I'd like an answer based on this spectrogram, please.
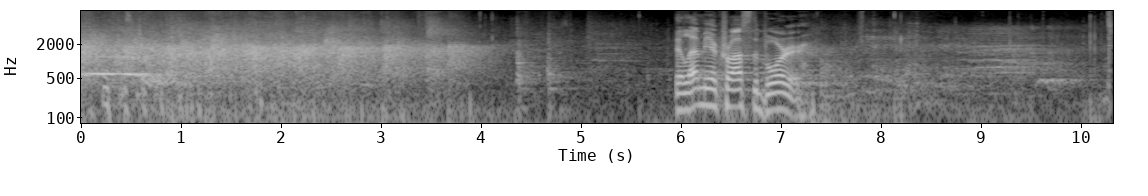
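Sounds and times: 
audience applause welcoming a guest speaker on Canada Day: 0.0 - 4.1
speech: 0.2 - 0.6, 6.0 - 7.4.

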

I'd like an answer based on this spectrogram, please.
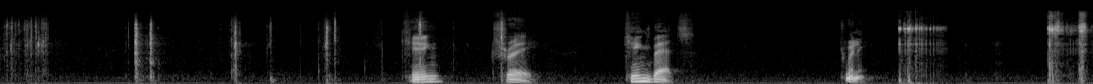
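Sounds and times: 
playing cards rustling while dealt for stud poker: 0.0 - 0.6
speech: 4.1 - 5.4, 6.3 - 7.0, 8.4 - 8.8.

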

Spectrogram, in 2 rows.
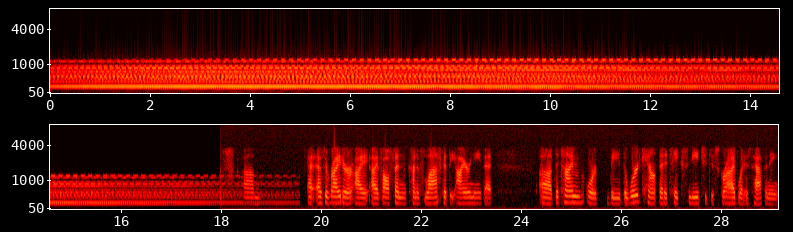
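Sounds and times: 
drone music with a low buzzing chord of stacked harmonic tones: 0.0 - 19.6
speech: 20.0 - 23.5, 24.4 - 29.1.

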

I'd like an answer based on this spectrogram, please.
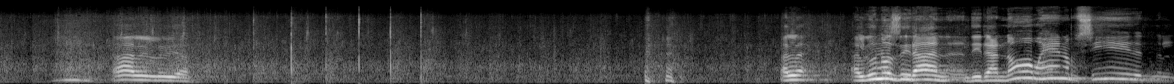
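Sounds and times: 
audience applause: 0.0 - 8.0
speech: 1.1 - 2.0, 6.6 - 6.9, 7.8 - 11.7
laughter: 6.4 - 7.0.

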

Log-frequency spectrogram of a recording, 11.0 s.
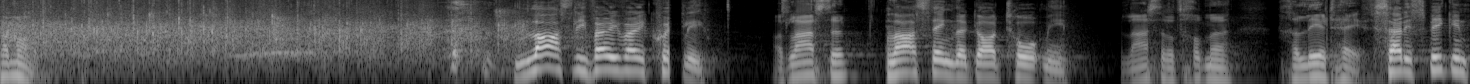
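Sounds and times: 
speech: 0.0 - 0.4, 3.6 - 11.0
audience clapping: 0.0 - 4.8.

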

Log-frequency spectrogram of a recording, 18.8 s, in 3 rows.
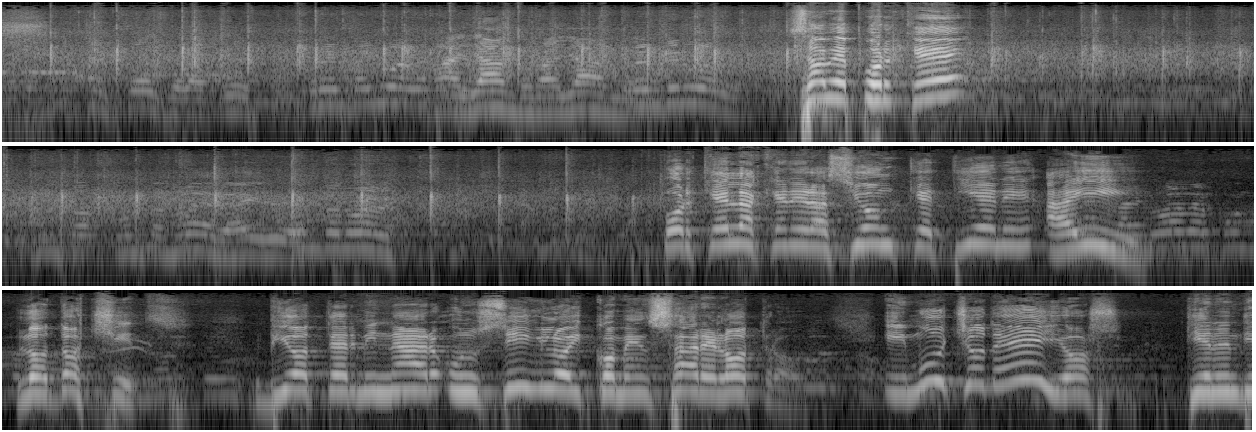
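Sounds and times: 
audience applause: 0.0 - 10.8
speech: 0.7 - 5.0, 9.6 - 18.7.

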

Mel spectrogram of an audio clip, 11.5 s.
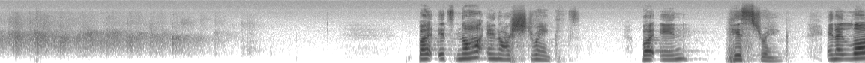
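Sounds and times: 
audience round of applause: 0.0 - 3.4
speech: 5.6 - 7.6, 8.6 - 11.5.

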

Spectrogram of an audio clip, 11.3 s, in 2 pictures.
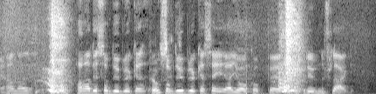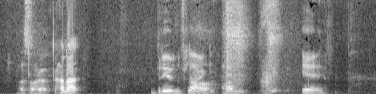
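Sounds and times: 
speech: 0.0 - 6.9, 7.9 - 10.7
sneeze: 0.5 - 1.2, 4.2 - 4.7, 9.0 - 10.0.

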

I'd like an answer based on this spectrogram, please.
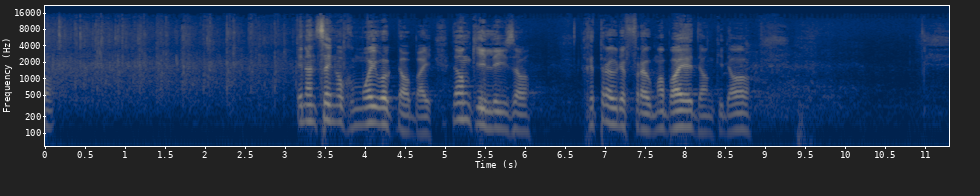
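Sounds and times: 
audience applauding: 0.0 - 4.2
speech: 3.1 - 6.2, 6.8 - 9.1.

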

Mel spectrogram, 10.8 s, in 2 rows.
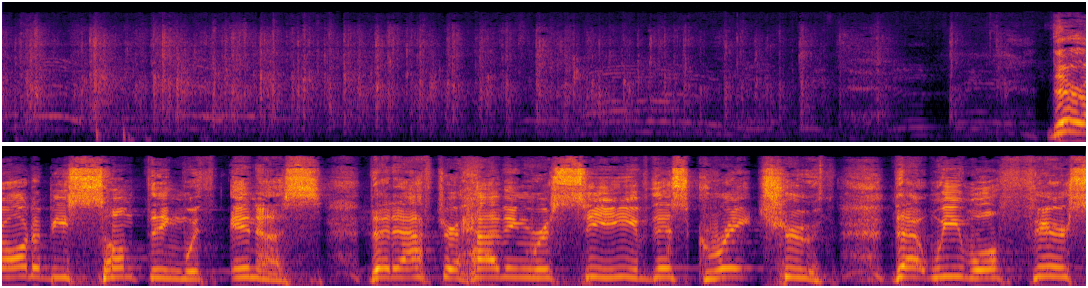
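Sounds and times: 
audience clapping: 0.0 - 5.2
speech: 5.2 - 10.8.

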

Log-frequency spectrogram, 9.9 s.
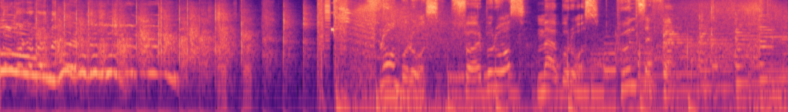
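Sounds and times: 
applause: 0.0 - 4.0
speech: 5.3 - 9.7.

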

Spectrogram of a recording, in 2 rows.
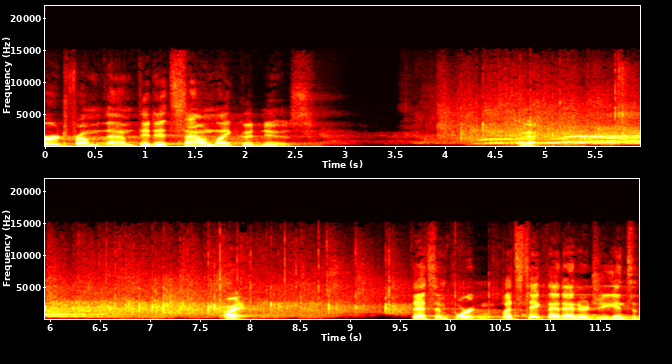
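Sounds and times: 
speech: 0.0 - 2.7, 4.7 - 5.2, 7.7 - 8.1, 9.6 - 11.8
crowd rousing applause: 3.6 - 9.7.

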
